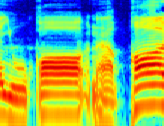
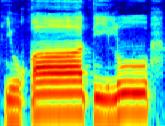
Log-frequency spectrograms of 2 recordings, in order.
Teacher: qo Ini dibaca panjang Mad Thobi'i panjangnya dua harakat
